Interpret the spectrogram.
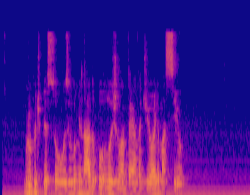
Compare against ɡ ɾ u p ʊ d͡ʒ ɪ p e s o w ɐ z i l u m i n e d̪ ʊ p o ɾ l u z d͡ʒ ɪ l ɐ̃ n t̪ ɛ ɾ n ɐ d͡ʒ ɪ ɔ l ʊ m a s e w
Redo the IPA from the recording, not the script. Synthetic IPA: ɡ ɾ u p ʊ d͡ʒ ɪ p e s o w ɐ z i l u m i n a d̪ ʊ p o ɾ l u z d͡ʒ ɪ l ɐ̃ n t̪ ɛ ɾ n ɐ d͡ʒ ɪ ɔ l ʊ m a s e w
